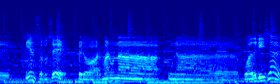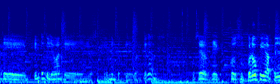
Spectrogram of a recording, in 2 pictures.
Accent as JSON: {"language": "Spanish", "country": "Uruguay", "said": "somos todos los uruguayos descendientes de charrúa."}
